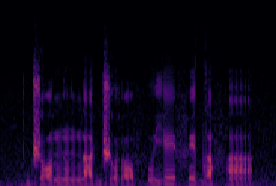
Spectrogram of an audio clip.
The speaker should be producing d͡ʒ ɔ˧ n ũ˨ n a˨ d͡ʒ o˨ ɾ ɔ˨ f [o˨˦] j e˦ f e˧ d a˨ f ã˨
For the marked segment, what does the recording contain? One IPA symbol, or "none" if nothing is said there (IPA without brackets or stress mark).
u˨˦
